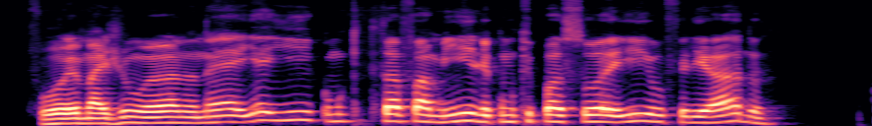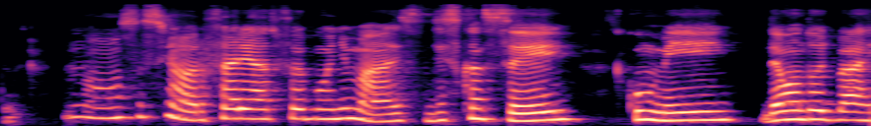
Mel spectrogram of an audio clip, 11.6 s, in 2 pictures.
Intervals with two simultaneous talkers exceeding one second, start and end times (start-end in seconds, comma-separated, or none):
none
